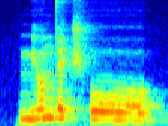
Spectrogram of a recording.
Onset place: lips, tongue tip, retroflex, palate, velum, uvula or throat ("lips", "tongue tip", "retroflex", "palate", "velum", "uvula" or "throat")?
lips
